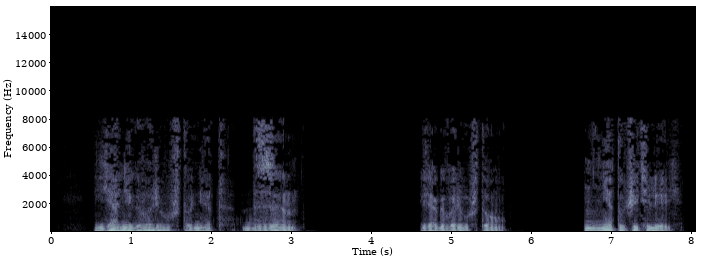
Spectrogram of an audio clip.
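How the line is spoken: Plain. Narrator (Russian): ответил Обаку

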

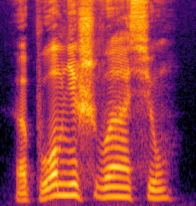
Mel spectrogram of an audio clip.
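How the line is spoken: Sad. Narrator (Russian): печально прибавил Костя

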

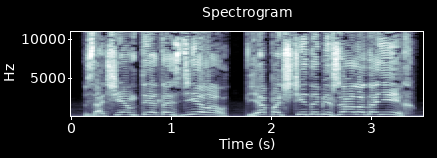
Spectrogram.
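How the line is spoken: Scream. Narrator (Russian): она закричала

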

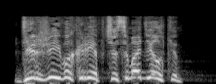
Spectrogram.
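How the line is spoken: Exclaim. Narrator (Russian): воскликнул Карандаш

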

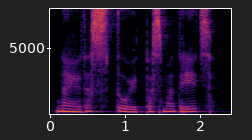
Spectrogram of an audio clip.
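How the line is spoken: Quiet. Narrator (Russian): добавила она тихо

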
